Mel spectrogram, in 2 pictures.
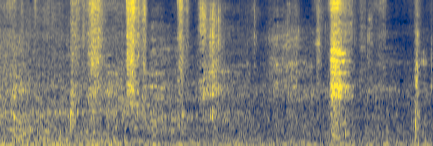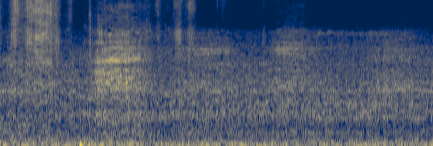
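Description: Handling noise from a handheld phone being moved about: a steady low rumble with a few light knocks and clicks, mostly in the first half and one more about three and a half seconds in.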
